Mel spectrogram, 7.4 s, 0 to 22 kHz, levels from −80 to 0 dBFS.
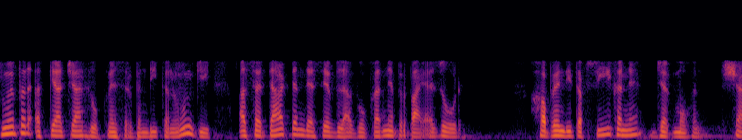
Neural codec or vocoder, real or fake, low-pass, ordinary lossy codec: codec, 16 kHz, 1.1 kbps, Voila-Tokenizer; fake; 3.6 kHz; none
